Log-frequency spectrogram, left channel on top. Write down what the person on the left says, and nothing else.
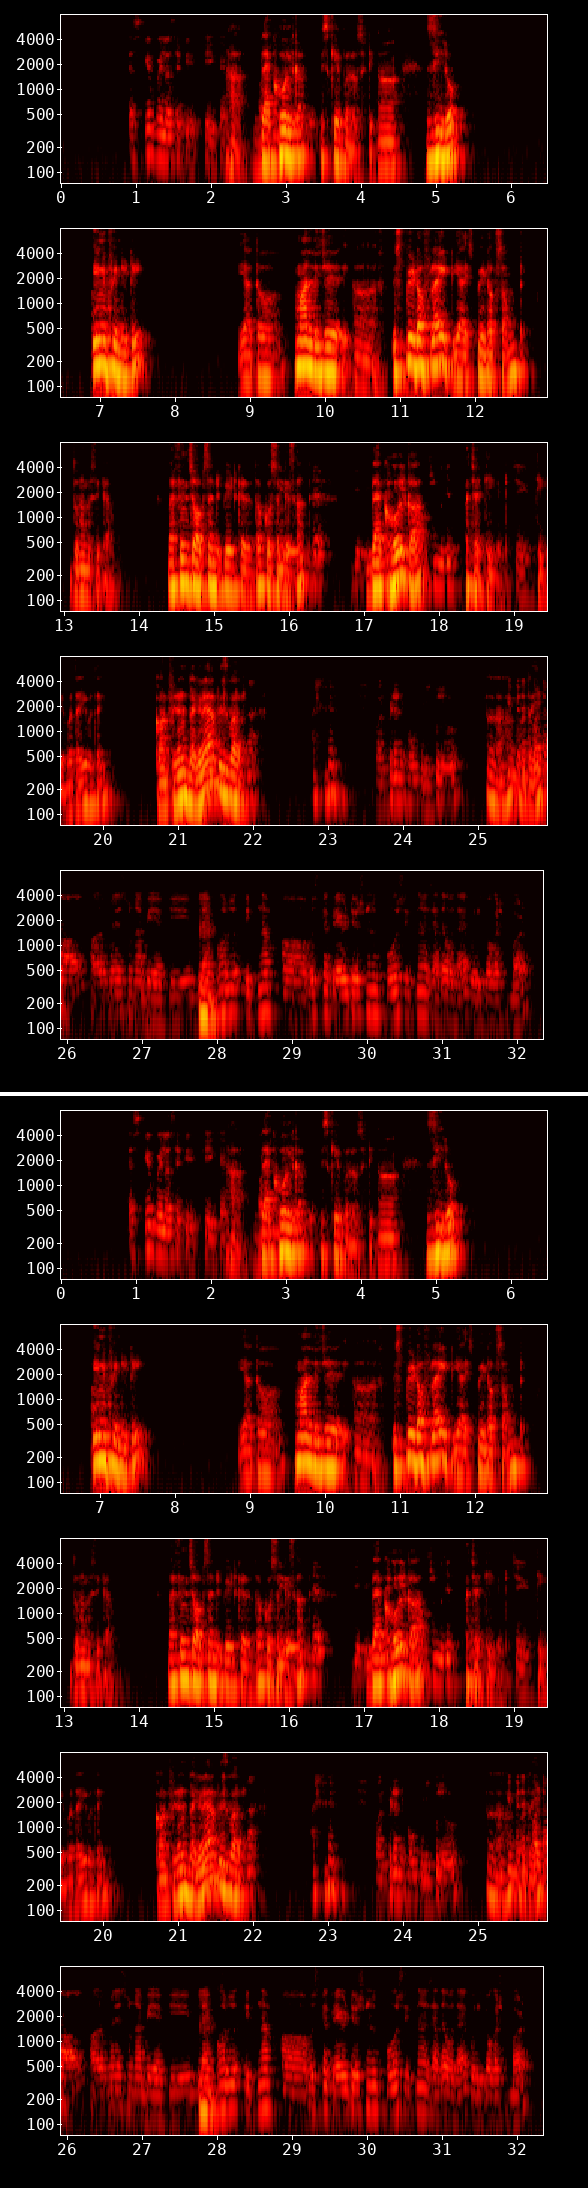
हाँ ब्लैक
होल
का
एस्केप वेलोसिटी जीरो
इन्फिनिटी या तो
मान लीजिए स्पीड ऑफ लाइट या स्पीड ऑफ साउंड दोनों में से क्या होगा मैं फिर से ऑप्शन रिपीट कर देता हूँ क्वेश्चन
के साथ
ब्लैक
होल
का
अच्छा ठीक है ठीक
ठीक है बताइए बताइए कॉन्फिडेंट लग
रहे
हैं आप
इस बार
हाँ हाँ,
बताइए
हम्म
